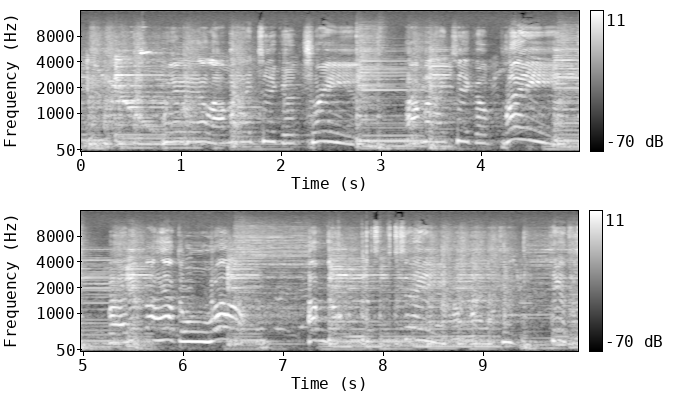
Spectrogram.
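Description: Live band playing an upbeat rock-and-roll number through PA speakers, with electric guitar over upright bass and drums; the guitar's pitch bends up and down, with sliding notes.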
